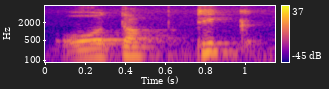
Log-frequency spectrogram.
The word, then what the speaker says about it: orthoptic: Correct pronunciation is orthoptic assessment.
